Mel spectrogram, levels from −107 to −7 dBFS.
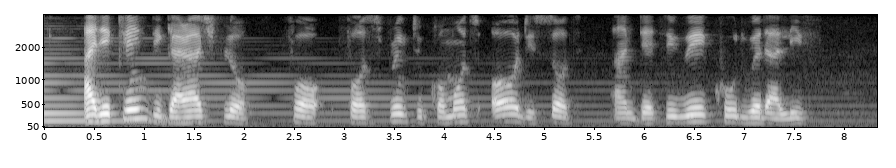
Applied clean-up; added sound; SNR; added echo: none; Piano; 19 dB; none.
